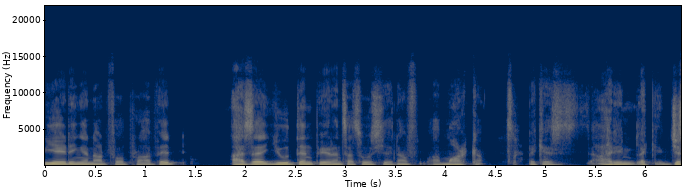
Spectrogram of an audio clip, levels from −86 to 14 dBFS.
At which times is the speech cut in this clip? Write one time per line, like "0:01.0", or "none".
none

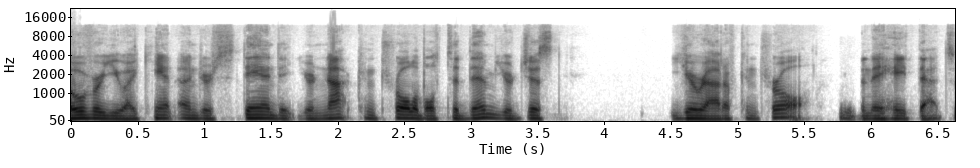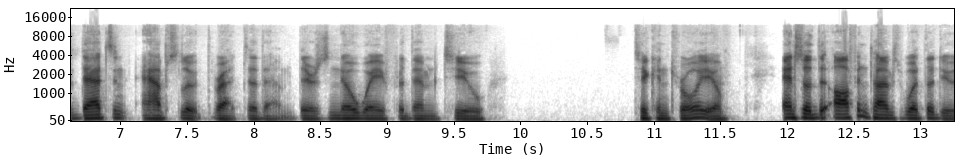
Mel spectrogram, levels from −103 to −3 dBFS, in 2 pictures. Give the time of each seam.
none

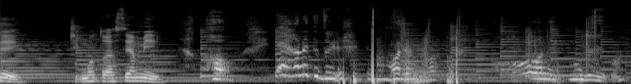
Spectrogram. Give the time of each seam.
none

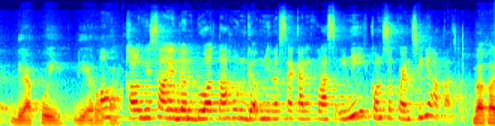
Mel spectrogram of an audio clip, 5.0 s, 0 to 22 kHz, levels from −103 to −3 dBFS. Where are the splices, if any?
0:01.2

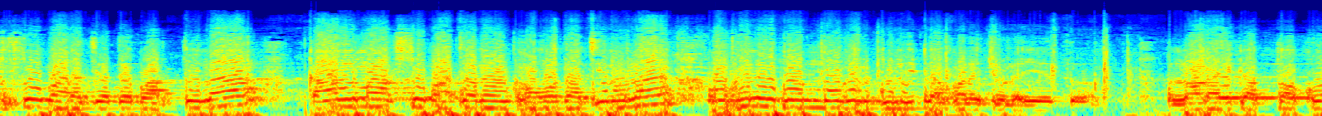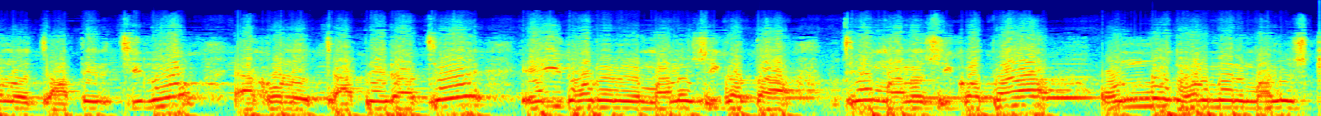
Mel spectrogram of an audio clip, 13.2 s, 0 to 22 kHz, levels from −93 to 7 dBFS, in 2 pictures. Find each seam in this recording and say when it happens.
0:05.7

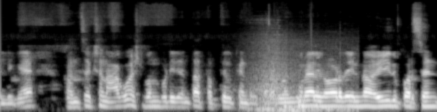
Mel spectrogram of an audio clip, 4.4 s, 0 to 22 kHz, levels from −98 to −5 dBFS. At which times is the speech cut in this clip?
0:02.7

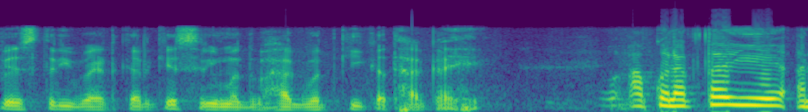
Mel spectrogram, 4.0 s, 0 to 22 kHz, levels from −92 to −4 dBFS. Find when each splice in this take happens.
0:03.1

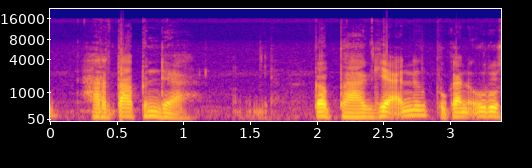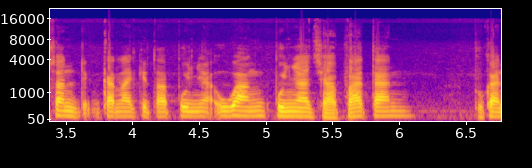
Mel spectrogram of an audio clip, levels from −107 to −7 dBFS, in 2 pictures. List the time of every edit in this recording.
none

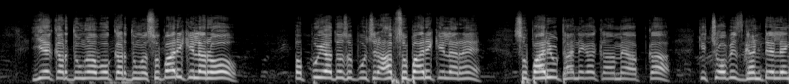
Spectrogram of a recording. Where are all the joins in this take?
none

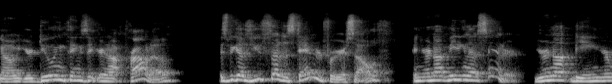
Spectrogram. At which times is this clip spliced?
0:05.2

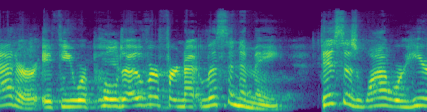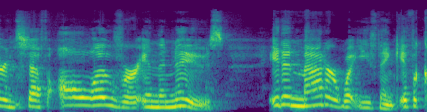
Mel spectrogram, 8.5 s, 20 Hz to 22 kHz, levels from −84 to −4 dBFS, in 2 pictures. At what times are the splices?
none

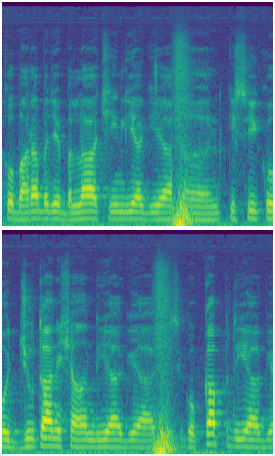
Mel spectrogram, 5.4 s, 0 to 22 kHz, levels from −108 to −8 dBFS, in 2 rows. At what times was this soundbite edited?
0:01.7

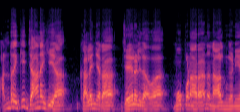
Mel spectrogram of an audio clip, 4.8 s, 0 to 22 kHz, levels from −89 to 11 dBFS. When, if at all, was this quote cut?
0:01.4
0:02.4

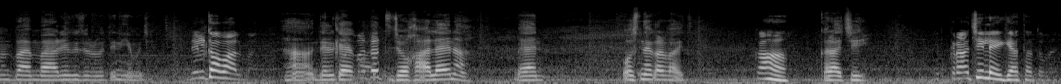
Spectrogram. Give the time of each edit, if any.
0:03.9

